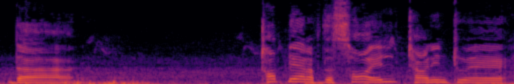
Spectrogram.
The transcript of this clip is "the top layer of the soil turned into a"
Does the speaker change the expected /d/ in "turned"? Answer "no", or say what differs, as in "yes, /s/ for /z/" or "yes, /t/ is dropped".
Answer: yes, /d/ is dropped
